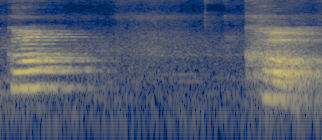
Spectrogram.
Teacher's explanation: जब आप का साउंड लेते हैं तो हवा कम निकलती है, और जब ख बोलते हैं तो हवा एकदम से ज्यादा निकलती है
